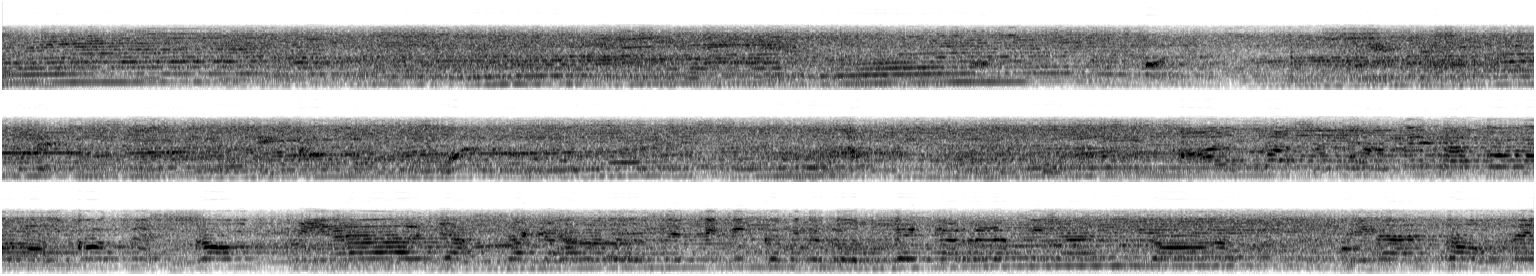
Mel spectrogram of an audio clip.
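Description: Several radio-controlled race cars running around the circuit, their motors rising and falling in pitch as they accelerate and slow through the corners.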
